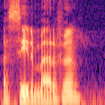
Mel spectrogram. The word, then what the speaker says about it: acetaminophen: Actually, I just read it wrong. Acetaminophen. – Right. – I just switched two letters around, and like if you switch those two letters around, it's asymptotophin.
